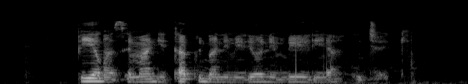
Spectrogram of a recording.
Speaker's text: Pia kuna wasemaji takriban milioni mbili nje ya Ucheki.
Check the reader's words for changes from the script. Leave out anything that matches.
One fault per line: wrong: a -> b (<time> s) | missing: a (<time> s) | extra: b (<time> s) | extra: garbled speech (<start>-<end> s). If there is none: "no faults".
missing: kuna (1.0 s)
missing: nje (3.2 s)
